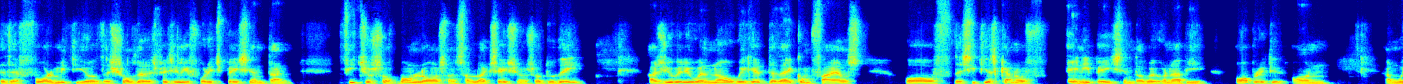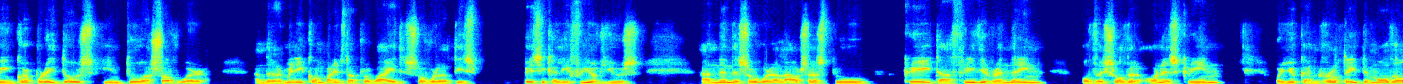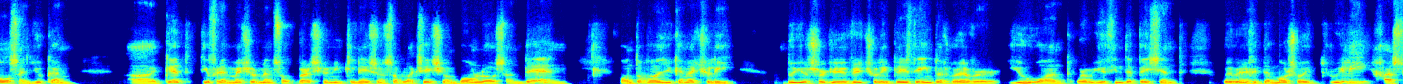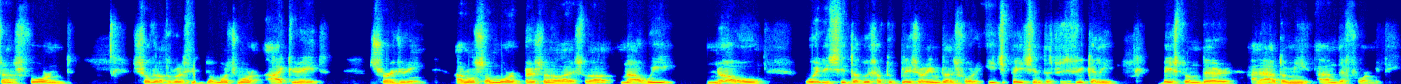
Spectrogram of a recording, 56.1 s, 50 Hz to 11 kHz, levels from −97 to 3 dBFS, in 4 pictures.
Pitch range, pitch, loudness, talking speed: 120-135 Hz, 125 Hz, -23 LUFS, 180 wpm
